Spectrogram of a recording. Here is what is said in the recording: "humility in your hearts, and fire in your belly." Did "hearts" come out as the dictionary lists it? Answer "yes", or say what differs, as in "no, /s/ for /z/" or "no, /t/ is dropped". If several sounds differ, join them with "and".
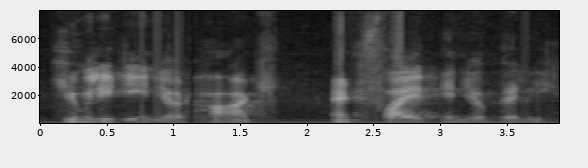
no, /s/ is dropped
